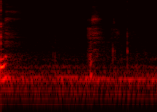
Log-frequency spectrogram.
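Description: A voice stops at the very start, then near-quiet room tone. About one and a half seconds in there is a brief soft hiss, like a breath or whisper, followed by a few faint ticks.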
